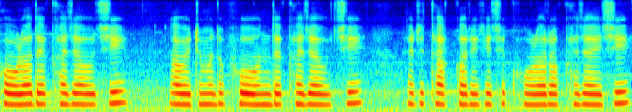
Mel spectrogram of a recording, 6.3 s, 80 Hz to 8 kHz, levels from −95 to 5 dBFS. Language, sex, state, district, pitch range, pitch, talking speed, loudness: Odia, female, Odisha, Malkangiri, 235-245 Hz, 240 Hz, 115 wpm, -15 LUFS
